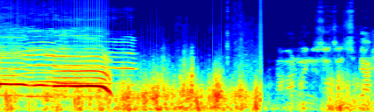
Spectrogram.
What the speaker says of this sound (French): Normalement, ils nous entendent super bien, sauf que là, le vent est pas mal.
